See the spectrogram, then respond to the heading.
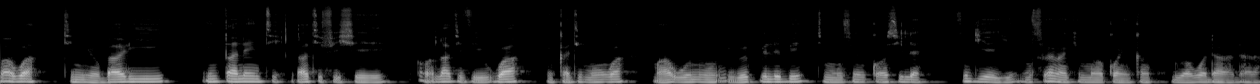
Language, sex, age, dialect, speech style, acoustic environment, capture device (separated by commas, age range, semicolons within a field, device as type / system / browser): Yoruba, male, 25-34, Nigeria - Ibadan, happy, traffic, mobile / Linux / Chrome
